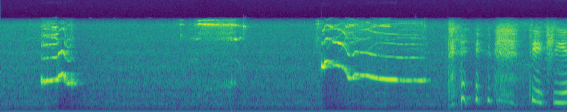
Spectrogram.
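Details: While watching a Toyota chase commercial, a dachshund gives a short yelp, then a long, high whine that falls and fades. Further broken yelps and whimpers follow, mixed with a person's voice near the end.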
